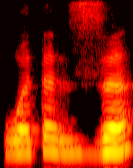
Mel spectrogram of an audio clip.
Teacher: ज सख्ती से सीटी वाली आवाज के साथ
